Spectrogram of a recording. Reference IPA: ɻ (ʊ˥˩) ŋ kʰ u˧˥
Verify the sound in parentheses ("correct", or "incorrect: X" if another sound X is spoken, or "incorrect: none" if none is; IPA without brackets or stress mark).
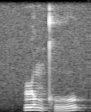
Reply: correct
